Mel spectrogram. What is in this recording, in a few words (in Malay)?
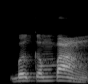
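"berkembang", Malay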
